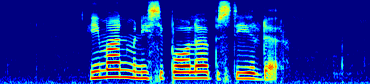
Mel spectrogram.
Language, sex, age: Afrikaans, female, 19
